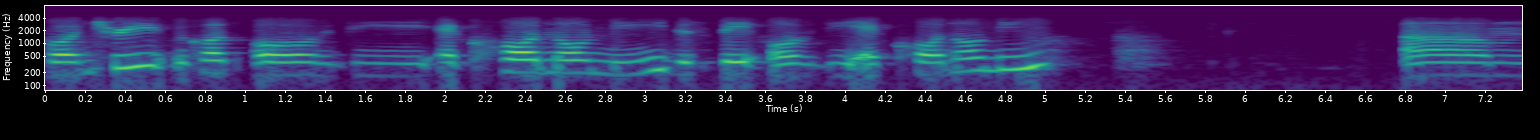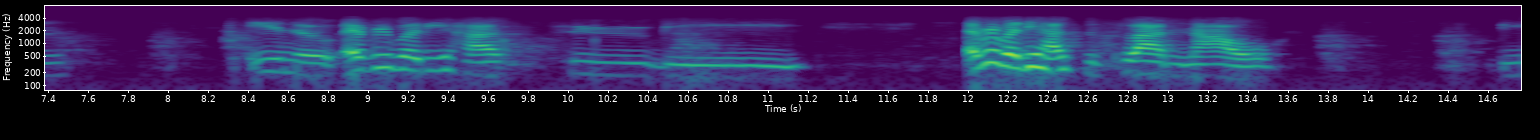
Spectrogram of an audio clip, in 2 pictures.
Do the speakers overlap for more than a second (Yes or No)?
No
